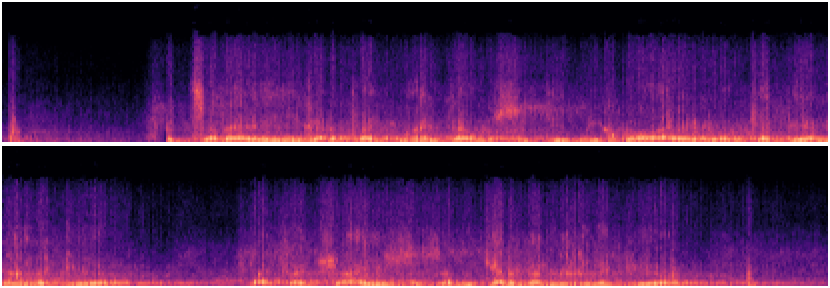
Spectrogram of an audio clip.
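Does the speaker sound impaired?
Yes: laryngectomy; needs thumb to talk.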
